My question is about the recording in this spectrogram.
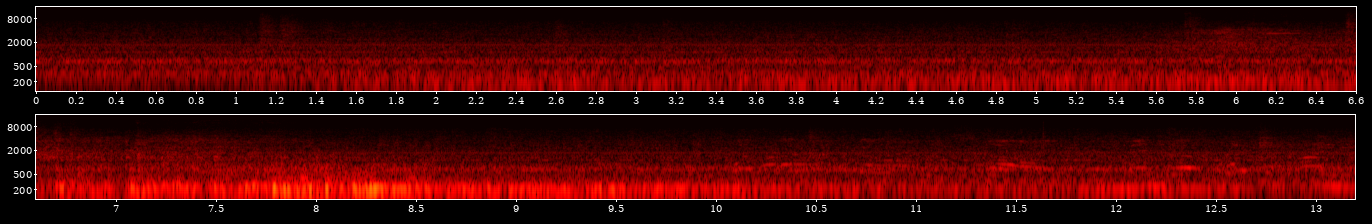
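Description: Film trailer soundtrack played through computer speakers, over a steady hum. A low rumble swells about two-thirds of the way in, and voices come in faintly near the end.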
